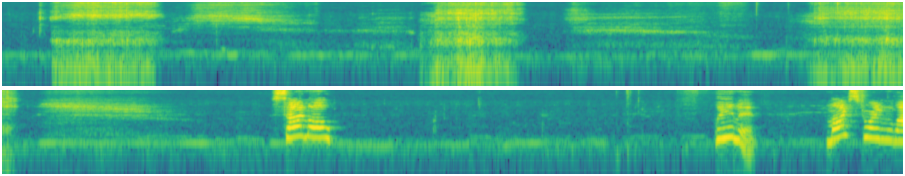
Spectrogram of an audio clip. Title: The incredible snore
